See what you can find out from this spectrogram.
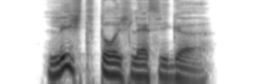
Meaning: inflection of lichtdurchlässig: 1. strong/mixed nominative/accusative feminine singular 2. strong nominative/accusative plural 3. weak nominative all-gender singular
- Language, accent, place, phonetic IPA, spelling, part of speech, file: German, Germany, Berlin, [ˈlɪçtˌdʊʁçlɛsɪɡə], lichtdurchlässige, adjective, De-lichtdurchlässige.ogg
